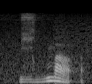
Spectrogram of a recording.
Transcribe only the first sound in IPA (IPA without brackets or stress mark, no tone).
ʑ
